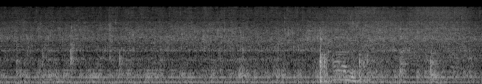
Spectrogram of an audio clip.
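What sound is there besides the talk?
garlic and onion frying in a pan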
